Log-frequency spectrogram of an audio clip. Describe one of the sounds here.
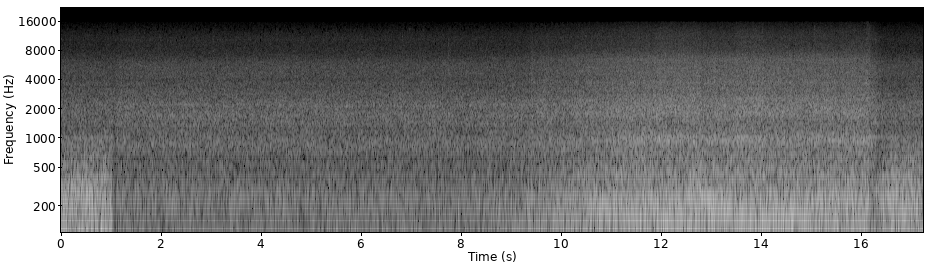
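An electric locomotive hums and rolls past on the tracks.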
